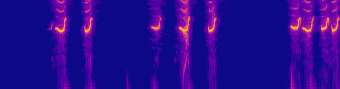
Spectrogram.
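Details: Rain quail (chinga batair) calling: sharp, high, upswept whistled notes given mostly in quick pairs, ending with a fast run of four notes, in a quiet background.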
